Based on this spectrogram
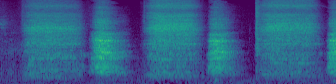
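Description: Three deep breaths, each a long airy draw followed by a shorter, sharper push of air. They come in an even, repeating rhythm of loud, rushing breath sounds with no talk.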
